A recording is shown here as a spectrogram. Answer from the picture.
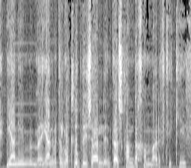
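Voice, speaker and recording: Noticeable background noise accompanies a woman who speaks at a fairly quick pace. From Syria, Bedouin roots from Al-Hasakah governorate. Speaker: actress and TV producer. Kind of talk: interview. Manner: hesitant, many fillers.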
